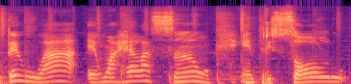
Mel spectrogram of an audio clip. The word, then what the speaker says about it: terroir: Mas seguindo aqui na nossa programação, o que, que é o terroir? É assim que fala? Tô falando certo? Tá falando certo.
